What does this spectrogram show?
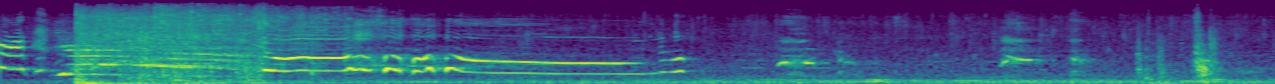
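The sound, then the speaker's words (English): Fire sprinklers in a meeting room burst on suddenly and keep spraying in a steady, loud rain-like hiss, with wavering tonal sounds and brief voice-like bits rising over the spray. “Why are the sprinklers going off?”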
